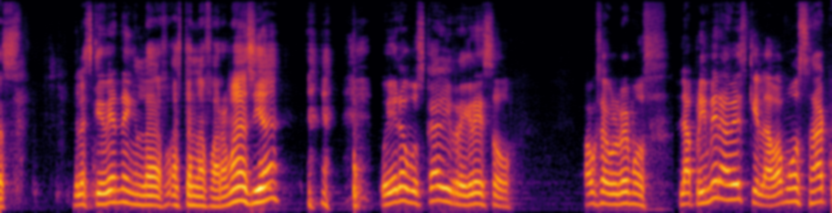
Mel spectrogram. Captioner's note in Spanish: risas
